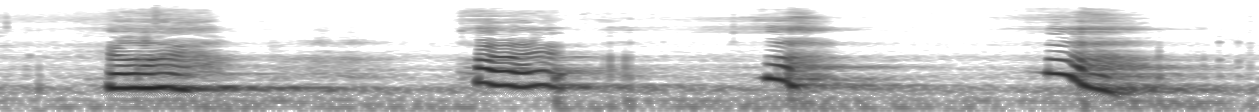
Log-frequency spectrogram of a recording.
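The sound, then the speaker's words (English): Four separate yawns, each a short voiced stretch that slides downward in pitch. They come at a slow, uneven pace with quiet pauses between, and no talking. “Yawns again.”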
